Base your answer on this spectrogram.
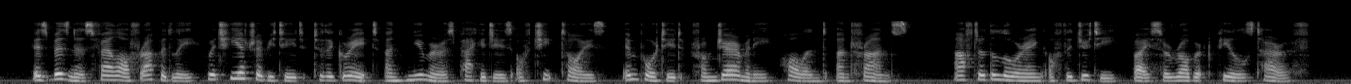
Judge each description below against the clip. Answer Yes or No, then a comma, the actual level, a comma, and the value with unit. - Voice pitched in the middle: Yes, medium, 175 Hz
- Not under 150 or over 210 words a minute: Yes, average, 155 wpm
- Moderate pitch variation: Yes, average, 3.7 semitones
